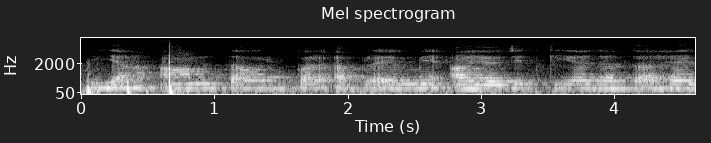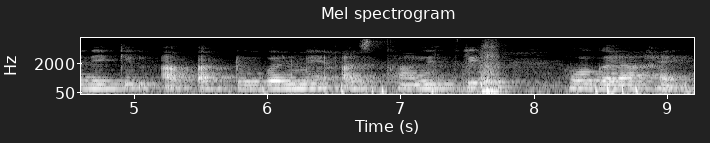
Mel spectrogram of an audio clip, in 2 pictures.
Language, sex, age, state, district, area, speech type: Hindi, female, 45-60, Uttar Pradesh, Ayodhya, rural, read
